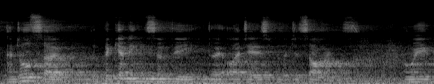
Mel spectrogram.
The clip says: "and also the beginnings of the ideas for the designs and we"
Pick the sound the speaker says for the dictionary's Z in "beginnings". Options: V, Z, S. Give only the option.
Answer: Z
